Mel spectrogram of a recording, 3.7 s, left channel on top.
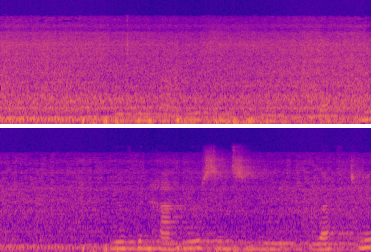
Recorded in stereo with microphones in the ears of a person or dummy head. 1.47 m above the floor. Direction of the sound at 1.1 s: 75° right (ahead or behind).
